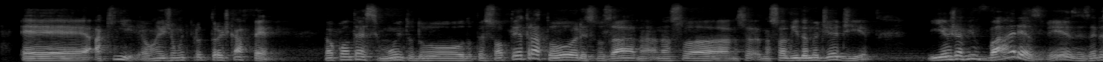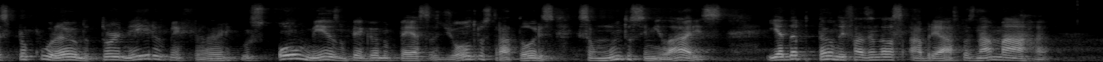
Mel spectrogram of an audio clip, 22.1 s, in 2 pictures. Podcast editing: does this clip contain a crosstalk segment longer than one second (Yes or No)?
No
